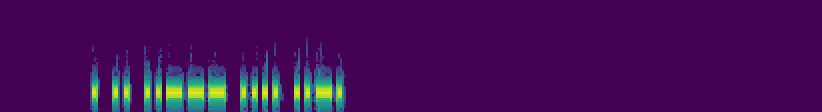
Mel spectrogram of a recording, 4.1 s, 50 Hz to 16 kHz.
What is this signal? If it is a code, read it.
Morse code, heard as a keyed tone, about 46 wpm, 700 Hz. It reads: EI2HF
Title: DXCC-100 Call Signs - 5 Characters - Repeated 2x - 45wpm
